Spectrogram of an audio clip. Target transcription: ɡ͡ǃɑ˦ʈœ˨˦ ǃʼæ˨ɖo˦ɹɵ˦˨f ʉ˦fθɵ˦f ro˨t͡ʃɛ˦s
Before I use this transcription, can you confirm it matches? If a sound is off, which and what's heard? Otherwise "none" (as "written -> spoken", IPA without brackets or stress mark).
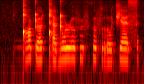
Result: none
